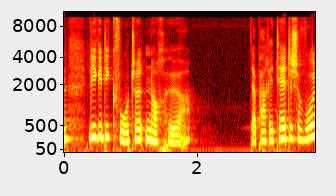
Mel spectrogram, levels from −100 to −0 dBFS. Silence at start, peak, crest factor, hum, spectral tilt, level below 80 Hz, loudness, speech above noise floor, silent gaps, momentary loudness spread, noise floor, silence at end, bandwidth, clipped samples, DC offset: 0 s; 0 dBFS; 16 dB; none; -5 dB/octave; -38 dBFS; -16 LUFS; 39 dB; none; 8 LU; -53 dBFS; 0 s; 10 kHz; under 0.1%; under 0.1%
